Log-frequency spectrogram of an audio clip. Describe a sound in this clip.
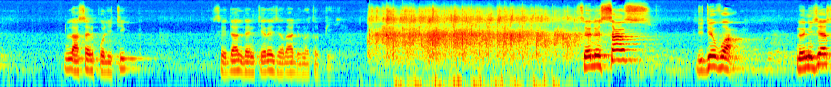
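A man speaks slowly and firmly into microphones, with pauses.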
